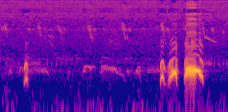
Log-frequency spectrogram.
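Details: Spotted dove: an isolated soft coo, a quiet stretch with faint distant whistles, then a full phrase of two short coos building into a long, loud final coo.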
